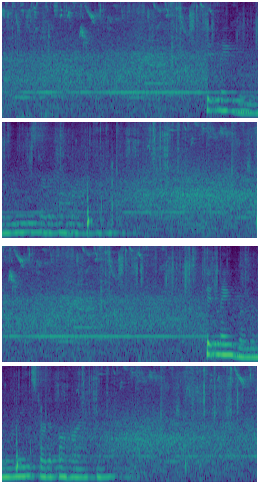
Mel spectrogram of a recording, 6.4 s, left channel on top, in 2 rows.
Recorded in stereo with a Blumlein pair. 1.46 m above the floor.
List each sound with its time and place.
2.5 s a woman speaking: 20° right, 0.8 m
